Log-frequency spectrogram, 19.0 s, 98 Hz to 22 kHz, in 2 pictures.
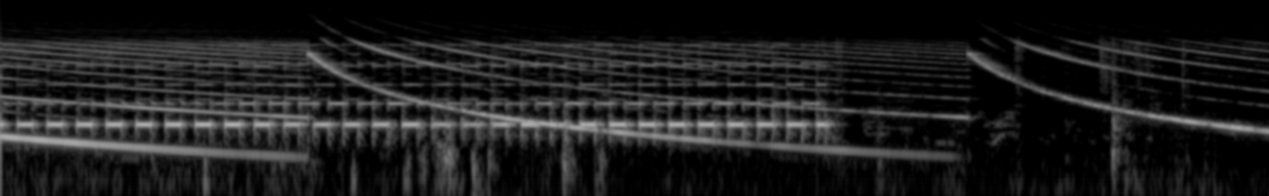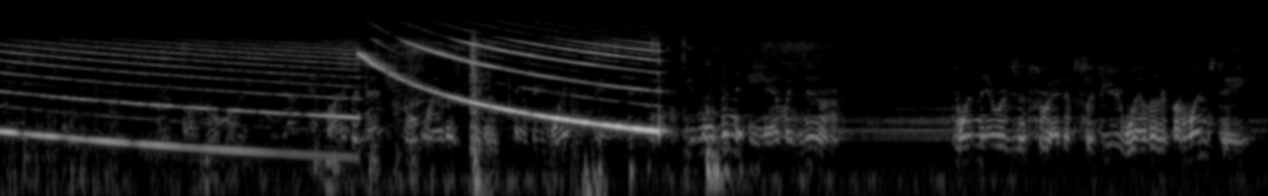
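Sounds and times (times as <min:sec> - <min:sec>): electronic siren sweeping down: 0:00.0 - 0:14.5.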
